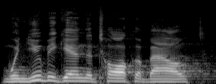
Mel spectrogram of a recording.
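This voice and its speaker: Here a middle-aged man, known as a poet and community speaker, shares stories and performs his spoken-word poetry in a medium-pitched voice. His delivery is slow and deliberate, marked by dramatic pauses, and it swells to loud emphasis when he reaches the verses. The recording comes from a far-off camera inside a large, bright hall with tall arched windows, so the sound carries hall reverb.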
